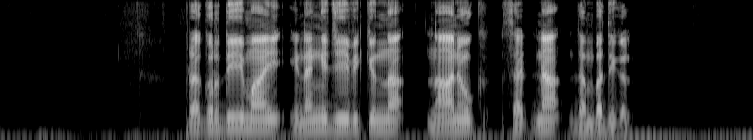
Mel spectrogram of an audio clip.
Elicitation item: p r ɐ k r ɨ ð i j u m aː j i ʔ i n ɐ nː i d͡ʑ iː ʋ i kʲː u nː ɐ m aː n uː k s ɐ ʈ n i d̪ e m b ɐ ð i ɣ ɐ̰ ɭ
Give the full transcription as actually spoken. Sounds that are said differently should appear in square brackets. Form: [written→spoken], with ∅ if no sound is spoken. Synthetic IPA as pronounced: p r ɐ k r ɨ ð i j u m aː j i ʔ i [n→ɳ] ɐ [nː→ŋː] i d͡ʑ iː ʋ i kʲː u nː ɐ [m→n] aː n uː k s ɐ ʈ n [i→a] d̪ e m b ɐ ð i ɣ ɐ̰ ɭ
